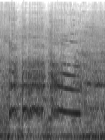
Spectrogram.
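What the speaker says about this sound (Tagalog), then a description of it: "So are you buying chickens here?" A rooster crows loudly close by while chickens cluck around it at a pet market in Angeles, a short burst of poultry noise.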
